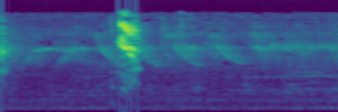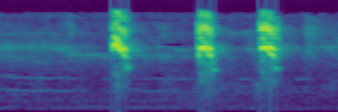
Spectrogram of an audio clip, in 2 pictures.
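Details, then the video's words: Morning chattering of a streaked weaver, used as a lure call for weavers: one bright high chirp, a pause with faint thin notes, then three quick chirps close together. "Manyar kembang Suara kemrecek untuk pancingan/pikat burung Manyar"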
